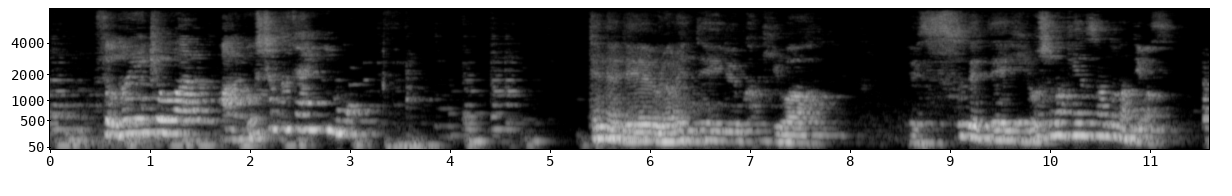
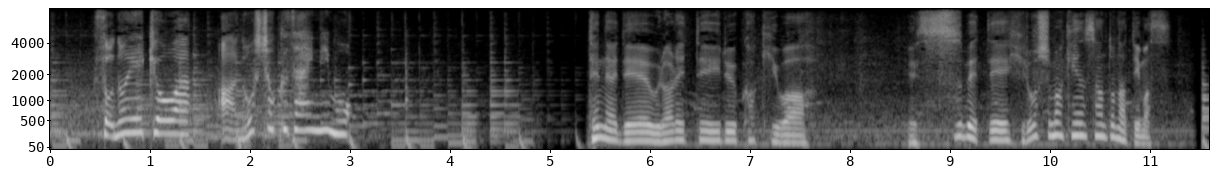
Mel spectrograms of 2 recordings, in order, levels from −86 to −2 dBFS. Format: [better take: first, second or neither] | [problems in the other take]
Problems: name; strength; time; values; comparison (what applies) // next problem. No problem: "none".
second | noise reduction (classical method WPE with log-MMSE)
